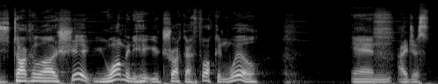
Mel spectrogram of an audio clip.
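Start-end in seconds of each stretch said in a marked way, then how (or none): 0.0-2.6 loud, raised-pitch belligerent quote; retold threat. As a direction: act out his taunting challenge. Retold threat from other man.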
